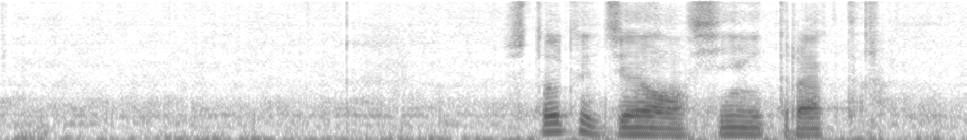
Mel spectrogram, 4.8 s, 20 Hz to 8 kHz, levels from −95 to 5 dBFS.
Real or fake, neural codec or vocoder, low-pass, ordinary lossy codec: fake; codec, 16 kHz, 4 kbps, FreqCodec, smaller model; none; none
